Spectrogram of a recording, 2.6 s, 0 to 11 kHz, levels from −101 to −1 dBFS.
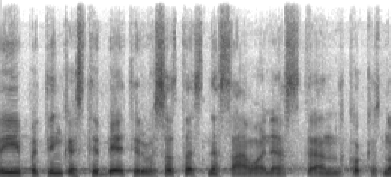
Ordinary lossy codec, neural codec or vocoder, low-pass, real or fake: Opus, 16 kbps; none; 9.9 kHz; real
